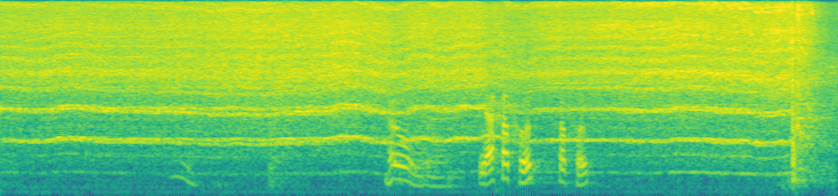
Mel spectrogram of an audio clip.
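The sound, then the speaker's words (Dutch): A small drone buzzes steadily with a high, even whine as it hovers and drifts slowly, flown very slowly while trying to land it back on a table, while a few short spoken remarks break in over the constant motor drone. “Kijken of we hem weer op de tafel kunnen landen.”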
